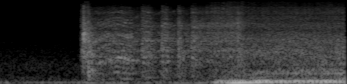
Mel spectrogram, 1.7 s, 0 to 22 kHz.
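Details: Normal engine start on a 2019 Toyota Tundra, remote-started with the key fob (three presses) after installing a Start-X remote starter: quick crank, catches within a second, then a steady low idle with no misses or odd noises.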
